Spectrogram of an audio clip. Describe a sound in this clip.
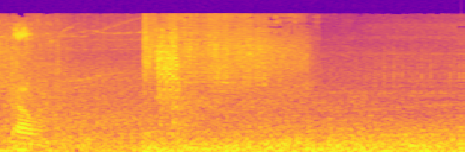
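A spaceship boost bursts with a loud whoosh.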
